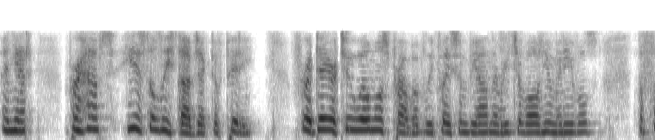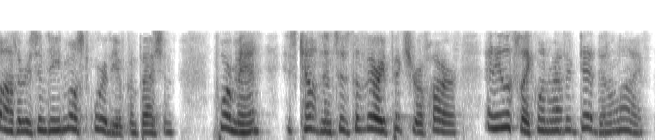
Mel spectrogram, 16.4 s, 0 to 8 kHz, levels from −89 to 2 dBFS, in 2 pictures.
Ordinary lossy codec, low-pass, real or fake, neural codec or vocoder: AAC, 16 kbps; 7.2 kHz; fake; vocoder, 24 kHz, 100 mel bands, Vocos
